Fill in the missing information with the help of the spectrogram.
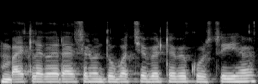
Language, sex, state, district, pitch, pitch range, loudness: Hindi, male, Chhattisgarh, Sukma, 130 Hz, 125-130 Hz, -13 LUFS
